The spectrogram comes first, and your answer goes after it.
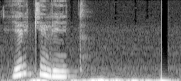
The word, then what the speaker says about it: еркелейді: Пишется еркелейді, читается еркелейт.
